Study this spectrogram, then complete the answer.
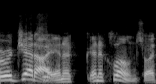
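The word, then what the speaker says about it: Je'daii: Most of it has been it talks a lot about the Jedi, not the Jedi, the Jedi. It's different, it's spelled funny.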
